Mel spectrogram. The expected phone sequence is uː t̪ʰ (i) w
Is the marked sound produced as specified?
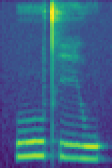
no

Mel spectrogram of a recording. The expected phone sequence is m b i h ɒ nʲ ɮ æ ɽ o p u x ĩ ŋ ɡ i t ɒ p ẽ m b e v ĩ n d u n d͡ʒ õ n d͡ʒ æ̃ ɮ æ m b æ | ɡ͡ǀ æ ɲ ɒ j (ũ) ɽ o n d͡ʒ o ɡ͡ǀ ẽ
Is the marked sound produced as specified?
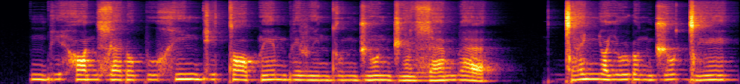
no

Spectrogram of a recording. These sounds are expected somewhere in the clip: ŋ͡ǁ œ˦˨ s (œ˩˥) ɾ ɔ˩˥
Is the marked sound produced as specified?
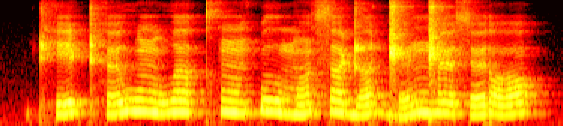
yes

